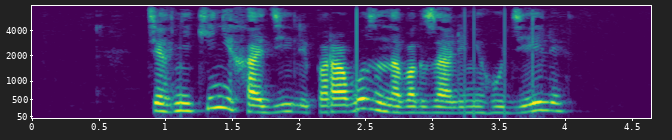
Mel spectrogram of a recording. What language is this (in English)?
Belarusian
